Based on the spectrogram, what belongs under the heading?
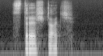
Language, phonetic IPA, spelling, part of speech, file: Polish, [ˈstrɛʃt͡ʃat͡ɕ], streszczać, verb, Pl-streszczać.ogg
